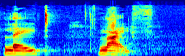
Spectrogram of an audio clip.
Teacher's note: the liquid sounds it is a voiced alveolar sound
